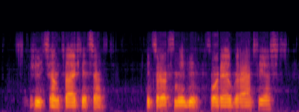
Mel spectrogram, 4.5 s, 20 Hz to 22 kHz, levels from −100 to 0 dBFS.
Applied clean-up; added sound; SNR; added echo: neural separator model SepFormer DNS4.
